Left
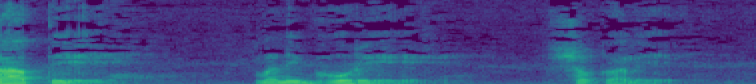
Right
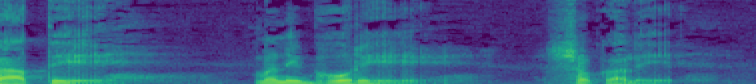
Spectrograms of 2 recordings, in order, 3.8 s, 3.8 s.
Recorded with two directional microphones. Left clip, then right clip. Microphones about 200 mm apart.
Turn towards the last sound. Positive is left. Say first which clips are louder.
# right 11 dB
turn(degrees=-55)  # may be behind; listen again after turning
